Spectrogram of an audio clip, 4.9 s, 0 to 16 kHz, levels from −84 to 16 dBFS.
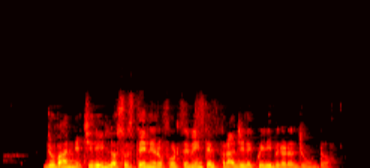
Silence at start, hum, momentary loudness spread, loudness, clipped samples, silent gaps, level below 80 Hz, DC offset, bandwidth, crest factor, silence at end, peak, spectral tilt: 0.6 s; none; 15 LU; -21 LUFS; under 0.1%; none; -50 dBFS; under 0.1%; 7.2 kHz; 20 dB; 0.55 s; -2 dBFS; -8 dB/octave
